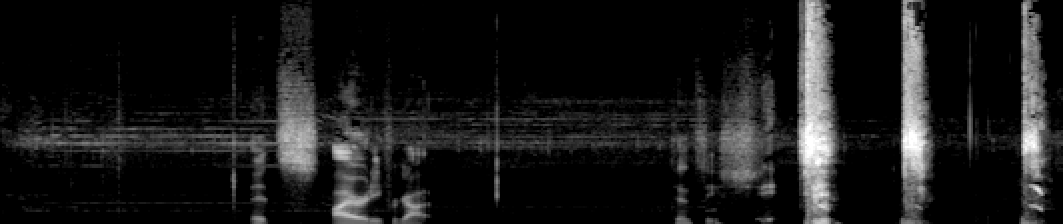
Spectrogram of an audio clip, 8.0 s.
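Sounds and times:
speech: 1.9 - 3.3, 5.0 - 6.9
person sneezing: 6.0 - 7.0, 7.6 - 7.9.

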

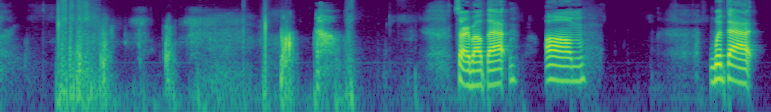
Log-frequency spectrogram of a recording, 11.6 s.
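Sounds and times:
person sipping water: 1.1 - 6.4
wet swallowing clicks and small gulps: 1.5 - 3.0, 3.6 - 4.6
speech: 6.9 - 8.9, 10.6 - 11.3.

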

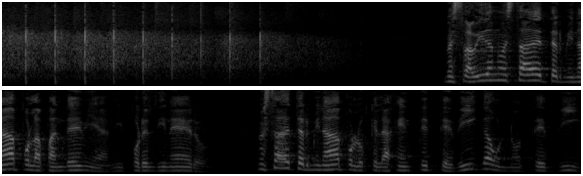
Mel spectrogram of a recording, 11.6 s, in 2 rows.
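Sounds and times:
sharp claps in unison: 0.0 - 3.6
speech: 4.4 - 11.5.

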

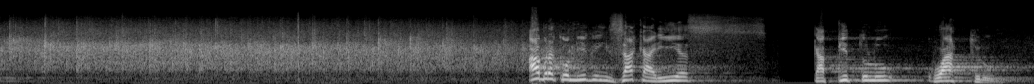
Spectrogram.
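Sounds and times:
audience applauding: 0.0 - 6.3
speech: 5.3 - 7.1, 8.2 - 10.1.

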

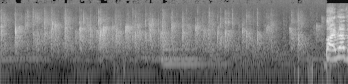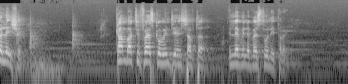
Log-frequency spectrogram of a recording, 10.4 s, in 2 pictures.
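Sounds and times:
audience clapping hands: 0.0 - 6.5
speech: 4.9 - 5.7, 7.0 - 9.7.

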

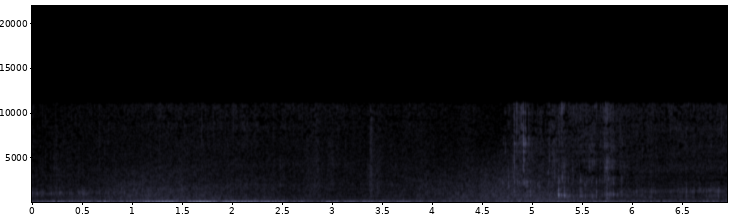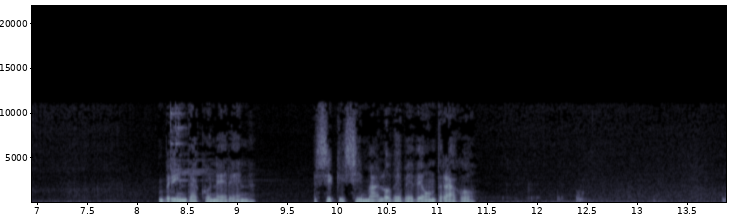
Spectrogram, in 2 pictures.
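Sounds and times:
champagne being poured into glass: 0.0 - 0.7, 4.8 - 7.7
speech: 8.2 - 11.5.

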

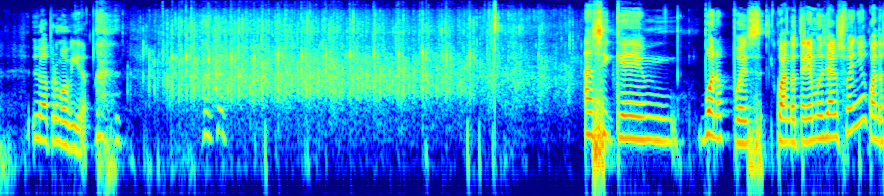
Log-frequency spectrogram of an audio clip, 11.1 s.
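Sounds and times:
speech: 0.4 - 1.8, 2.5 - 3.0, 7.3 - 11.0
audience applause: 1.6 - 8.0.

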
